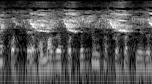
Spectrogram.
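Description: Chickens calling in short, high, falling calls, about two a second, behind a man's speech.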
